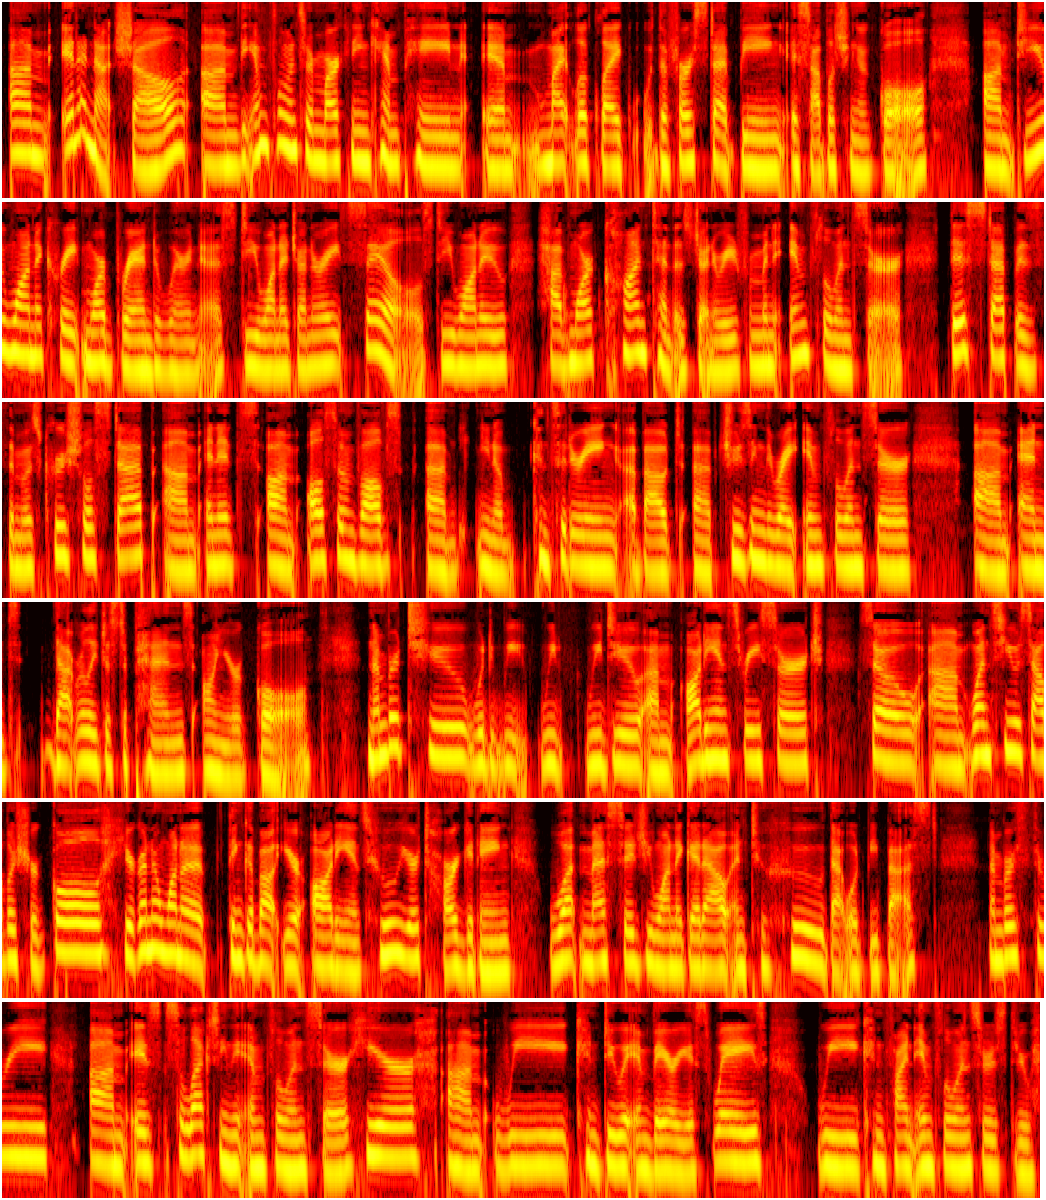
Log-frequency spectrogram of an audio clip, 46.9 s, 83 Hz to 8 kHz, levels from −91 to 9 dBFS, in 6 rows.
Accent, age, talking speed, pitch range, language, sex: American, 20-39, 180 wpm, 170-205 Hz, English, female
